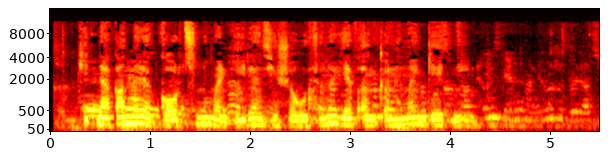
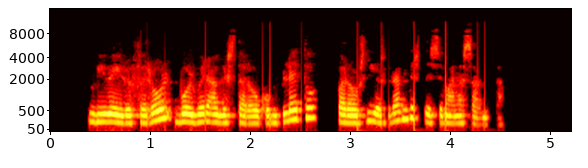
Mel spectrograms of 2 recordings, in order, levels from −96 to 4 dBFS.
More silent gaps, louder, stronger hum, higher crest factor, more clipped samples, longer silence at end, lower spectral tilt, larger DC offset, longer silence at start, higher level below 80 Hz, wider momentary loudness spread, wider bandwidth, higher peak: second, none vs 2.69-2.87 s; first, -16 LUFS vs -23 LUFS; neither; about the same, 16 dB vs 16 dB; neither; second, 0.1 s vs 0.85 s; second, -5.5 dB/octave vs -7.5 dB/octave; neither; second, 0.1 s vs 0.4 s; first, -44 dBFS vs -62 dBFS; first, 16 LU vs 9 LU; first, 11.5 kHz vs 7.8 kHz; first, 0 dBFS vs -8 dBFS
